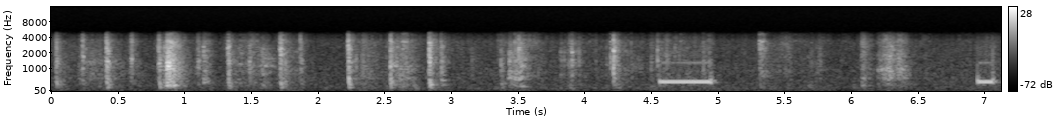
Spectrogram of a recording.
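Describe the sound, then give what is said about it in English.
A telephone by a bed being dialed to phone a friend: a quick, irregular run of clicky button presses, then a steady electronic tone lasting about half a second and another brief tone near the end. “You can use the phone by the bed.”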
